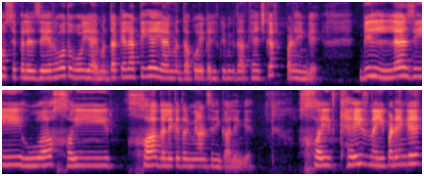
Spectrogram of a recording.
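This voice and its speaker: A woman teaching Quran recitation word by word, explaining each letter patiently and reciting slowly. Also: on the high side, vocal fry. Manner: slow drawn-out recitation of verses. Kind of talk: word-by-word tajweed lesson with slow recitation.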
